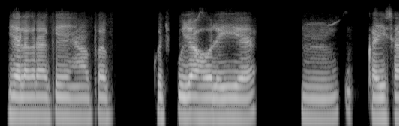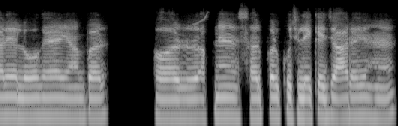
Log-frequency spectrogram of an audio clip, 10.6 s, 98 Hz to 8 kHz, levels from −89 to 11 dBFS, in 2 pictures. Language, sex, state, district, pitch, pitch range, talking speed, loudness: Hindi, male, Jharkhand, Jamtara, 135 Hz, 130-135 Hz, 150 wpm, -18 LUFS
